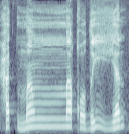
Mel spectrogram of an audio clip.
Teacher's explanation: इसे मीम के साथ मिलाकर मीम की आवाज़ को गुन्ने के साथ अदा किया जाएगा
